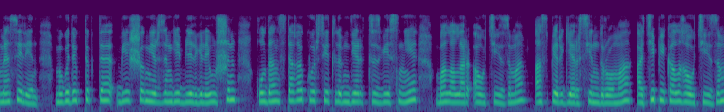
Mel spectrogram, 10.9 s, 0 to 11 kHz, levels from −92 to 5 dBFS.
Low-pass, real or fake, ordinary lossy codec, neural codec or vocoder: 7.2 kHz; fake; none; codec, 16 kHz, 8 kbps, FunCodec, trained on LibriTTS, 25 frames a second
